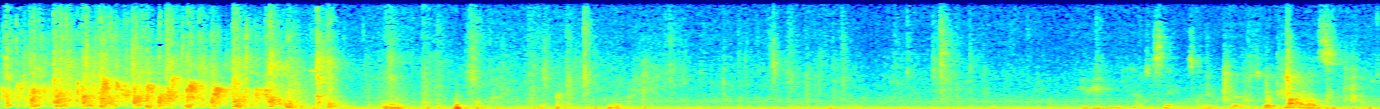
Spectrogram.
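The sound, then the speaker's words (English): An audience bursts into dense, loud applause for the event's contributors for a few seconds, then it thins out into scattered claps and taps over a steady low hum. “So please give a round of applause for all of our, our wonderful contributors and sit back and enjoy.”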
